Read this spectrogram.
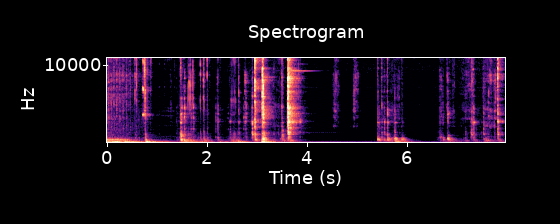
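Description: A wooden block knocks lightly on a metal table.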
